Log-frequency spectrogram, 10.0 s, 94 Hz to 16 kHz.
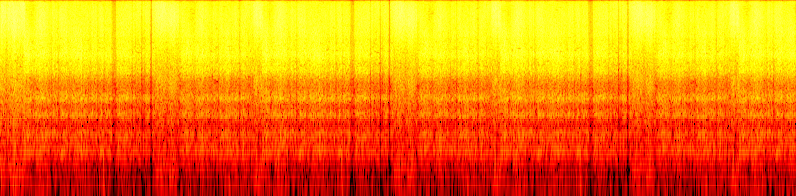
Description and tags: Noise FX short 2
3, Modular, Nordlead, Synth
